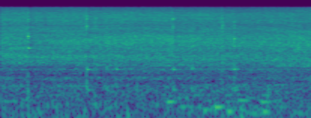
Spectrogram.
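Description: Shrimp stir-fry in a hot wok with a loud, steady sizzle and hiss, and faint clinks and scrapes sound under the frying.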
